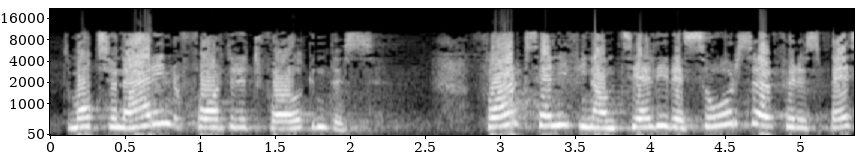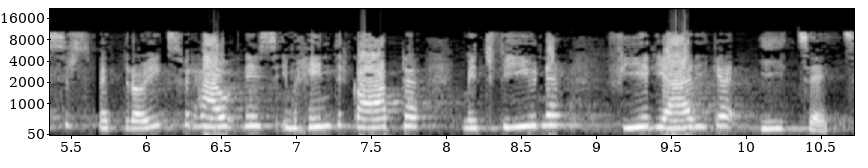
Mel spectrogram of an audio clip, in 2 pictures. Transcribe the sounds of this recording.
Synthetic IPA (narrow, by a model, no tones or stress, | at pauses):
t̪mɔt͡sjonæːɾɪnfɔɾdəɾətfɔlɡəndəs | fɔːɾksɛːnifinɑnt͡sjɛlːiɾɛsʊɾsəfʏɾəsb̥ɛsəɾsb̥ɛt̪ɾœʏɪksfəɾɦɛltnɪsɪmχɪnd̥̪əɾɡ̥ɑːtə | mɪtfiːnə | fiːəɾjæːɾiɡ̥əiːt͡sɛt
